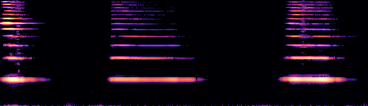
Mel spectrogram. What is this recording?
Rotating a metallic chair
